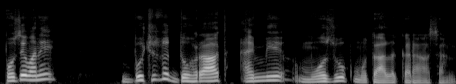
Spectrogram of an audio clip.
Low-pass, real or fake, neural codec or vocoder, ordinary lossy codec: 14.4 kHz; fake; codec, 44.1 kHz, 7.8 kbps, DAC; none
